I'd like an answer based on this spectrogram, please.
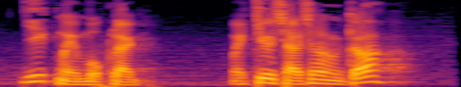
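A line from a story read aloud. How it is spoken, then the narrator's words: Shout. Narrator (Vietnamese): tôi liền quát lên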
